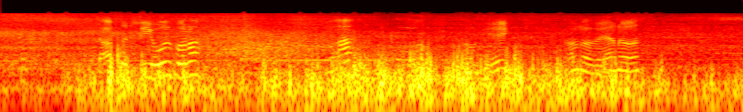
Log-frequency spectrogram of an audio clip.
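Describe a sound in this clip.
A young child babbles and speaks in a high voice close by.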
